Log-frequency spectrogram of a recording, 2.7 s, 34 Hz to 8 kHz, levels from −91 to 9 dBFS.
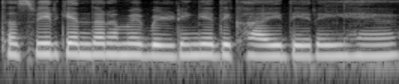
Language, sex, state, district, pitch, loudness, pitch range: Hindi, female, Madhya Pradesh, Bhopal, 225 Hz, -15 LUFS, 215-235 Hz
